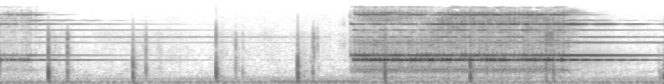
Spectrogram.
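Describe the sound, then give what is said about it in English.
A loud, shrill telephone bell starts ringing partway through and keeps ringing steadily, after a few sharp knocks and thumps. “We need to have a little talk after I get the phone.”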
